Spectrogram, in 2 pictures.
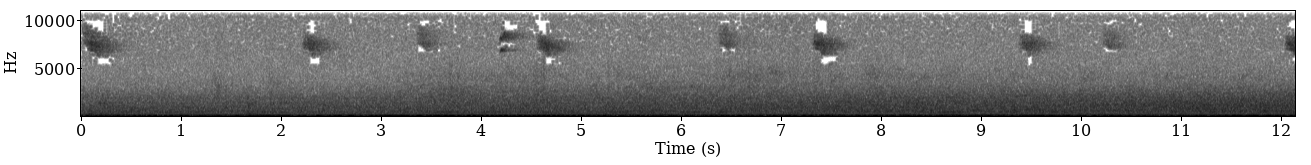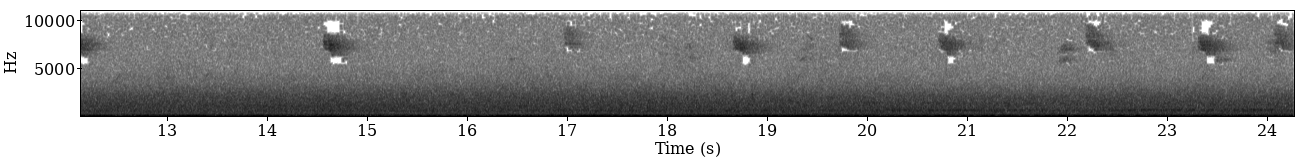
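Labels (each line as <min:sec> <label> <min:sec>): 0:00.0 A bird chirps with a high pitch. 0:00.5
0:00.0 A constant deep humming sound. 0:24.3
0:02.3 A bird chirps with a high pitch. 0:02.5
0:06.3 A bird chirps with a high pitch. 0:07.9
0:09.2 A bird chirps with a high pitch. 0:12.3
0:14.5 A bird chirps with a high pitch. 0:14.9
0:16.7 Multiple birds chirp with high-pitched sounds. 0:24.3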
